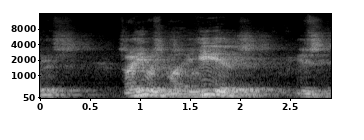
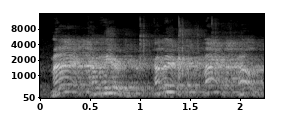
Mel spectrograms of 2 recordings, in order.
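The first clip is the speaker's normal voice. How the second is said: high, urgent dog call; 14 semitones higher, 3 dB louder than usual. Retold or imitated. Owner calling the dog in a hurry, high and urgent.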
